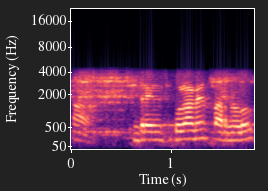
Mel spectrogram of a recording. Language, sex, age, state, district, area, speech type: Malayalam, male, 30-45, Kerala, Malappuram, rural, conversation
